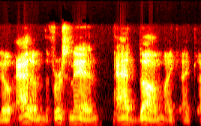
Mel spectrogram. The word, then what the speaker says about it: Adam: Adam the first man Adam pronounced the D like a t Adam Adam not Adam but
